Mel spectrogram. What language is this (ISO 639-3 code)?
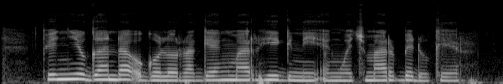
luo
